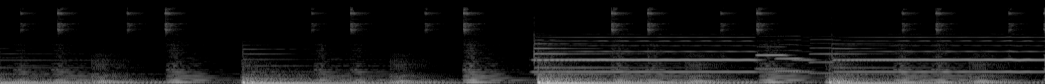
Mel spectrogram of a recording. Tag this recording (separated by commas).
Theme music, Music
